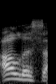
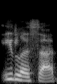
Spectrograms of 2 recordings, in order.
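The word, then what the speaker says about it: Elyssa: And then I have a character named Alyssa with an E, and I didn't want people to call her Alyssa. I wanted her name to be pronounced Elissa. That's her name.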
